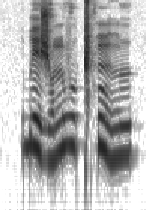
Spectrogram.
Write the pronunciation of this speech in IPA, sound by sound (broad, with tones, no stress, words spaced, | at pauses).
be˥˩ʒo˩˥nvu˥˩ǁʰũ˥˩ ŋɯ˧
